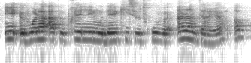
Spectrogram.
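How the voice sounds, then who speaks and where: A woman with a blocked nose, talking a bit higher than most and hesitating often. She sounds set back from the mic, her voice echoing in a room with faint noise behind it. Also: fairly even intonation, brisk, fairly bright tone, recorded from a distance. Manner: chatty, many hesitations, gushing. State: stuffy nose, speaking with effort. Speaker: vlogger. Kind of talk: casual haul video.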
